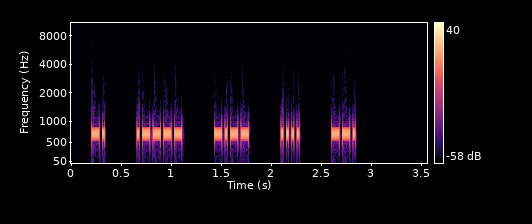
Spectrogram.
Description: Morse code, heard as a keyed tone, about 47 wpm, spaced as for 21 wpm, 700 Hz. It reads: N1YHG
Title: USA Call Signs - 5 Characters - 4x Character Spacing - 45wpm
